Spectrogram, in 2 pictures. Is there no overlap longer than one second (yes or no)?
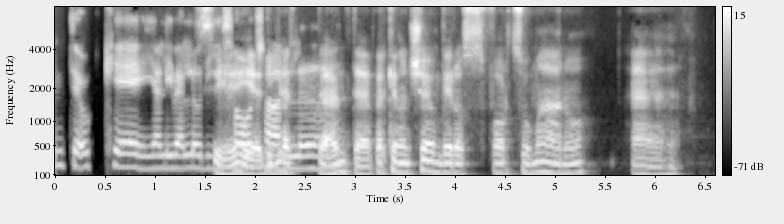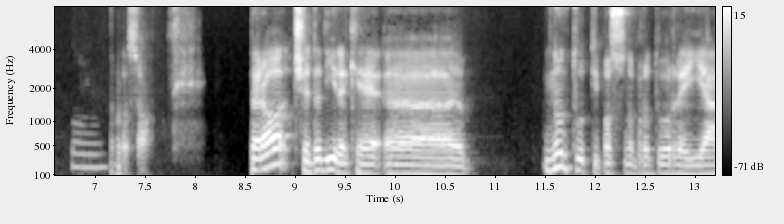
no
